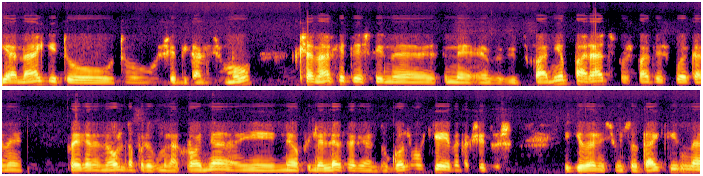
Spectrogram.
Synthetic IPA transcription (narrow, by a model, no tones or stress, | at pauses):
iɐnɐɲɟit̪ut̪usind̪ikɐlizmu | ksɐnɐɐɾçe̞t̪e̞st̪inst̪ineɱiɱfɐniɐpɐɾɐt̪i̥spɾo̞spɐθie̞spuekɐne | pue̞kɐnɐno̞lɐt̪ɐpɾo̞iɣume̞nɐxɾo̞ɲɐineo̞file̞le̞fθe̞ɾiɐnt̪oɡo̞zmuce̞me̞t̪ɐksit̪us | icive̞ɾnisimist̪ot̪ɐcinɐ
